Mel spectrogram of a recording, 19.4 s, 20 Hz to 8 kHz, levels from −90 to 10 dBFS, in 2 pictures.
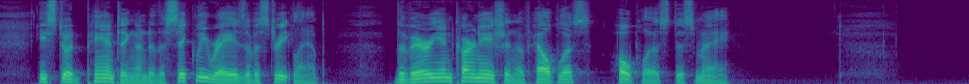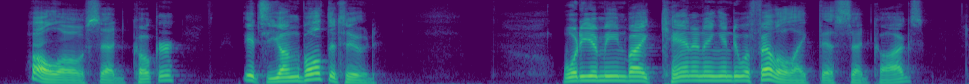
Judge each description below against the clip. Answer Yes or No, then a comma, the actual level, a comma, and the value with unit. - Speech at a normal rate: No, slow, 115 wpm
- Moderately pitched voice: No, low, 115 Hz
